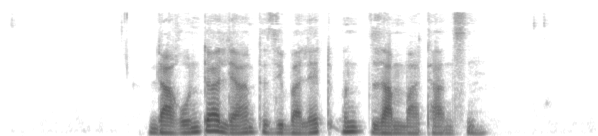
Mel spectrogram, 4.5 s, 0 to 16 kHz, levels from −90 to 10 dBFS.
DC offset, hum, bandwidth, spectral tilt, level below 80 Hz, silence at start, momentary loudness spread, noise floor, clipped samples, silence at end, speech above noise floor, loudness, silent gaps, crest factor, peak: under 0.1%; none; 11.5 kHz; -7 dB/octave; -50 dBFS; 1.1 s; 14 LU; -84 dBFS; under 0.1%; 0.85 s; 55 dB; -29 LUFS; none; 22 dB; -8 dBFS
